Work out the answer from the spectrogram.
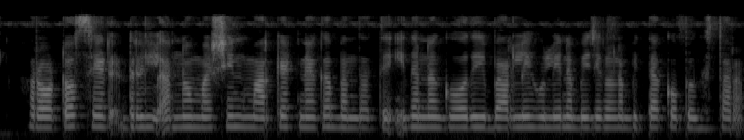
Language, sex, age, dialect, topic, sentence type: Kannada, female, 31-35, Dharwad Kannada, agriculture, statement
